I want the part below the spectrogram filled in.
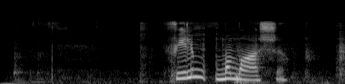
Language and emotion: Russian, neutral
